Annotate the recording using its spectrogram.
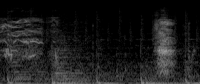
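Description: A woman's high-pitched, squealing laughter, fading after the first half-second, over a steady background music bed, with a short breathy laugh near the end.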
